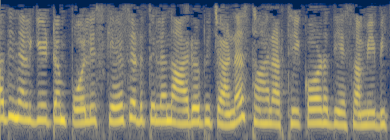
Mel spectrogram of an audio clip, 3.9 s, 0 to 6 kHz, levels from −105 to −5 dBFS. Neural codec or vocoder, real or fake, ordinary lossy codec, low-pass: none; real; none; 5.4 kHz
